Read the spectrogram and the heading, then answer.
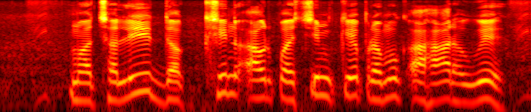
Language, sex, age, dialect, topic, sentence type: Bhojpuri, male, 25-30, Western, agriculture, statement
